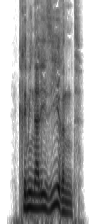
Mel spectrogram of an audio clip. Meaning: present participle of kriminalisieren
- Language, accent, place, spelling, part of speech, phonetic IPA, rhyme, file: German, Germany, Berlin, kriminalisierend, verb, [kʁiminaliˈziːʁənt], -iːʁənt, De-kriminalisierend.ogg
